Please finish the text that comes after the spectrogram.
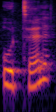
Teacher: Le mot hôtel qui en français n'est pas accentué. Hôtel les deux syllabes sont accentuées ont la même intensité alors qu'en anglais il y en a une des deux qui est accentué.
